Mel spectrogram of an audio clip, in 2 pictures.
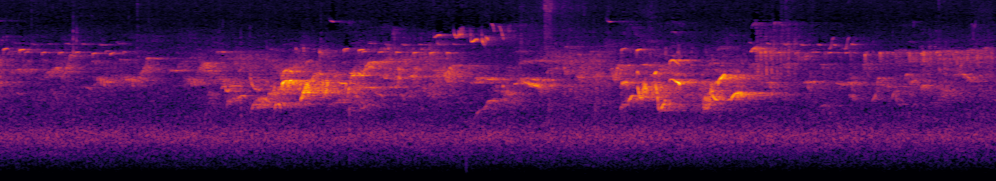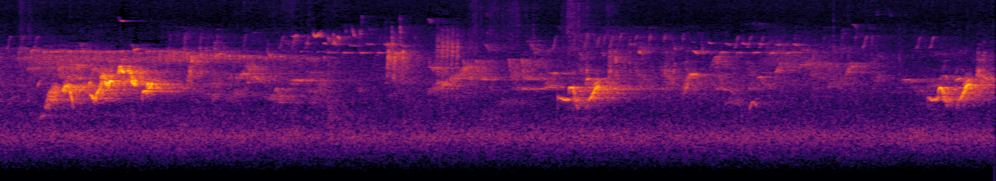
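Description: Birds chirping in short bursts that come back about every six seconds, over a steady hiss of background ambience.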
